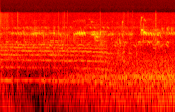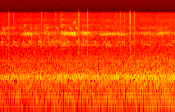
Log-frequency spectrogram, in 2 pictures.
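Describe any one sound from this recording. A hovering craft's engine hums, growing louder.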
